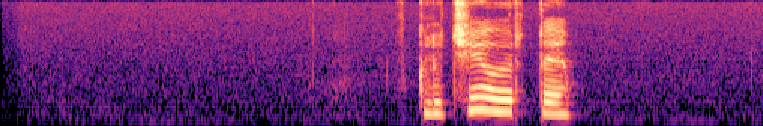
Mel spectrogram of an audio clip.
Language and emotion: Russian, neutral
